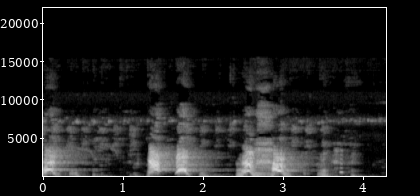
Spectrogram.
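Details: Dogs at play with goats on a small backyard farm bark in short sharp bursts, about five loud barks in quick pairs with brief pauses, followed by softer yips, little background noise.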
